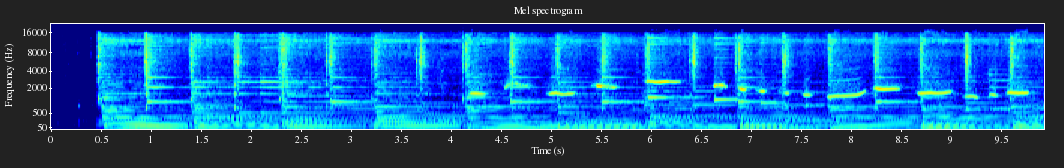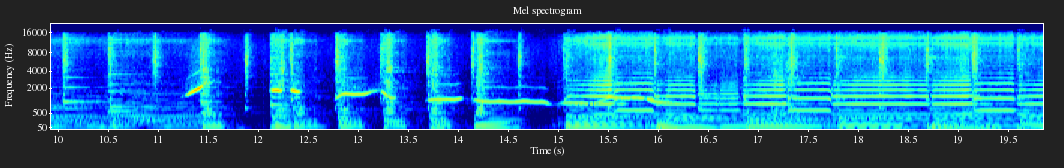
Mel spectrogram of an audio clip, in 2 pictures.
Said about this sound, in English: I'm even going to play the Jeopardy music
